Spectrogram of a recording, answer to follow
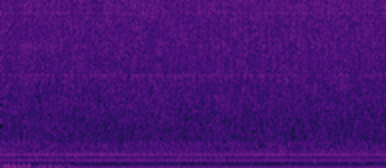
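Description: Steady low hum and hiss of room tone picked up by the microphone, with faint steady higher tones. The tail of a drawn-out spoken 'um' fades out at the very start.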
